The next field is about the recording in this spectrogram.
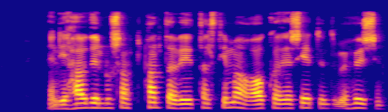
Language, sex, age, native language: Icelandic, male, 40-49, Icelandic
